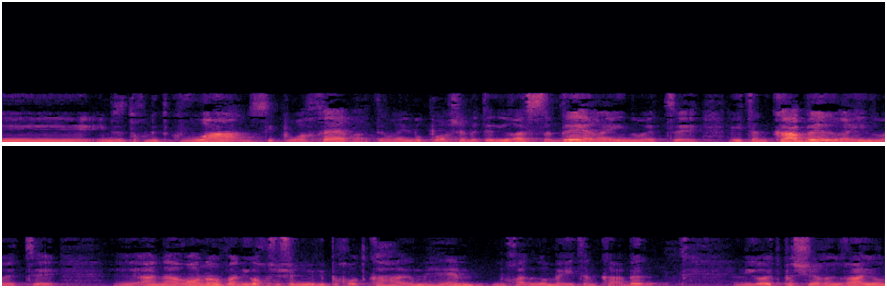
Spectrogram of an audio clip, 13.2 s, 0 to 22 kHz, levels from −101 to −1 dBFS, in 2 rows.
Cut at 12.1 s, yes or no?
yes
